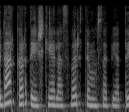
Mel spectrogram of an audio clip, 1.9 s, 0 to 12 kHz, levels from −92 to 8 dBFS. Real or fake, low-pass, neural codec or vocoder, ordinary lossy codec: real; 9.9 kHz; none; MP3, 64 kbps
